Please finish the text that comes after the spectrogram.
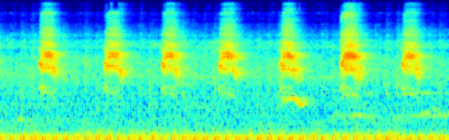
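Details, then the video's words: Paired champion long-tailed shrikes from Madura and Bojonegoro: seven evenly spaced, loud scratchy rasping notes about two per second, each a brief noisy burst, with a quiet low hum in the background. "DUA JUARA BURUNG CENDET DI SANDINGKAN ,LOKAL MADURA VS LOKAL BOJONEGORO"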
